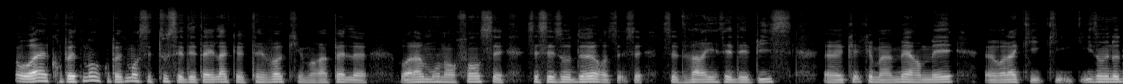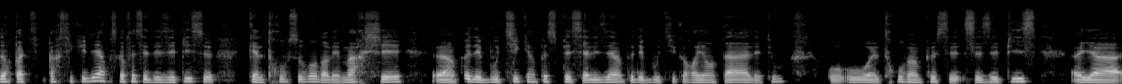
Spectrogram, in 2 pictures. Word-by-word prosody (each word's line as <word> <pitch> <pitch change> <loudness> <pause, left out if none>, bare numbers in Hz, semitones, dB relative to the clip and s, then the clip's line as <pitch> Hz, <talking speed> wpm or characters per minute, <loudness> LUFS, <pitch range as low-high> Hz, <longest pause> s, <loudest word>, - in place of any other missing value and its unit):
Ouais, 140 +2 +9
complètement, 155 +8 +4
complètement. 150 +3 +1
C'est 120 -5 -8
tous 135 - -3
ces 130 -3 0
détails-là 115 +2 +2
que 115 - -3
tu 110 +2 -3
évoques 120 +2 +1
qui 115 - -11
me 100 0 -7
rappellent, 105 0 -1 0.3
voilà, 115 +4 +3
mon 120 0 -1
enfance. 125 +4 0
C'est 110 -4 -2 0.2
c'est 120 - -3
ces 115 +1 0
odeurs, 120 0 +4
c'est - - -8
c'est - - -5 0.2
cette 105 -4 -4
variété 115 +1 +1
d'épices, 110 +3 -3 0.3
heu, 105 0 0
que 115 - -7
que 120 +1 -3
ma 105 -3 -1
mère 110 -1 +1
met, 115 +4 +1 0.3
heu - - -3
voilà, 110 +2 +2
qui 105 -4 -7
qui - - -9
qu'ils 120 +2 -2
ont 125 - +4
une 125 - +4
odeur 125 -1 +4
pati 120 -1 0
particulière 140 +4 -2
parce - - -17
qu'en - - +1
fait 140 - -1
c'est 125 - 0
des 110 0 -3
épices, 135 +4 -2
heu, 110 -1 0 0.3
qu'elle 110 -4 0
trouve 120 -6 -6
souvent 125 +3 -1
dans 110 -3 +1
les 100 0 -1
marchés, 120 +3 0 0.3
heu, 110 - +6
un 110 - +2
peu 135 +5 +2
des 115 -2 +4
boutiques 120 +3 -3
un 115 - -5
peu 125 - 0
spécialisées, 115 -3 0
un 110 -1 +2
peu 110 +2 -4
des 110 -1 0
boutiques 110 +2 -7
orientales 105 0 +1
et 100 - -5
tout 125 +6 -9 0.4
où 105 +1 -1
où 105 - +3
elle 100 - -4
trouve 120 -1 -6
un 105 -1 0
peu 115 +1 -3
ces 105 -1 -3
ces 110 -1 -3
épices. 135 +6 -1 0.4
Heu, 105 - +3
il 110 - +4
y 110 - +5
a 105 -2 +5
115 Hz, 220 wpm, -24 LUFS, 105-125 Hz, 0.4 s, Ouais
